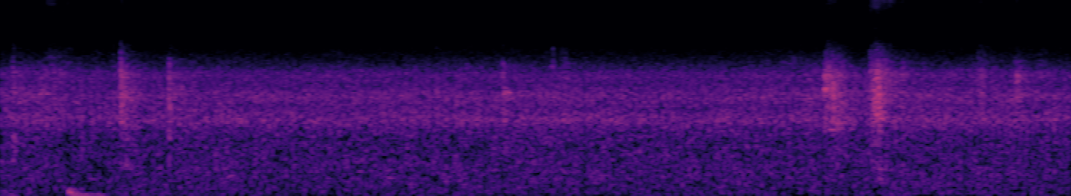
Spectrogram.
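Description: Steady background hiss of room tone, with a few faint ticks and a soft low thump about half a second in, and two short puffs of noise about six seconds in.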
